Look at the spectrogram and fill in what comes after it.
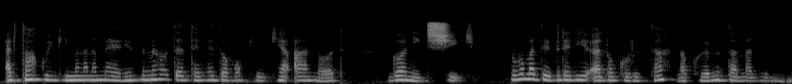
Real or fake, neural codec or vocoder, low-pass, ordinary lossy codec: fake; codec, 16 kHz, 0.5 kbps, X-Codec, WavLM features, trained on Multilingual LibriSpeech; 7.2 kHz; none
